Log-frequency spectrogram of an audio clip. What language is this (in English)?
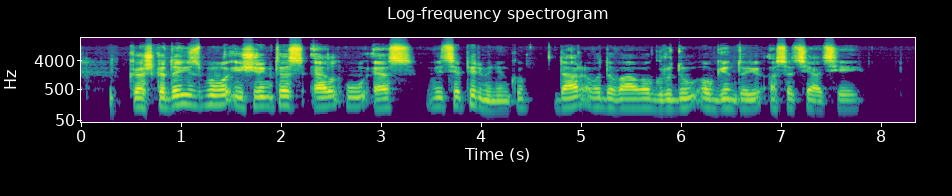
Lithuanian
